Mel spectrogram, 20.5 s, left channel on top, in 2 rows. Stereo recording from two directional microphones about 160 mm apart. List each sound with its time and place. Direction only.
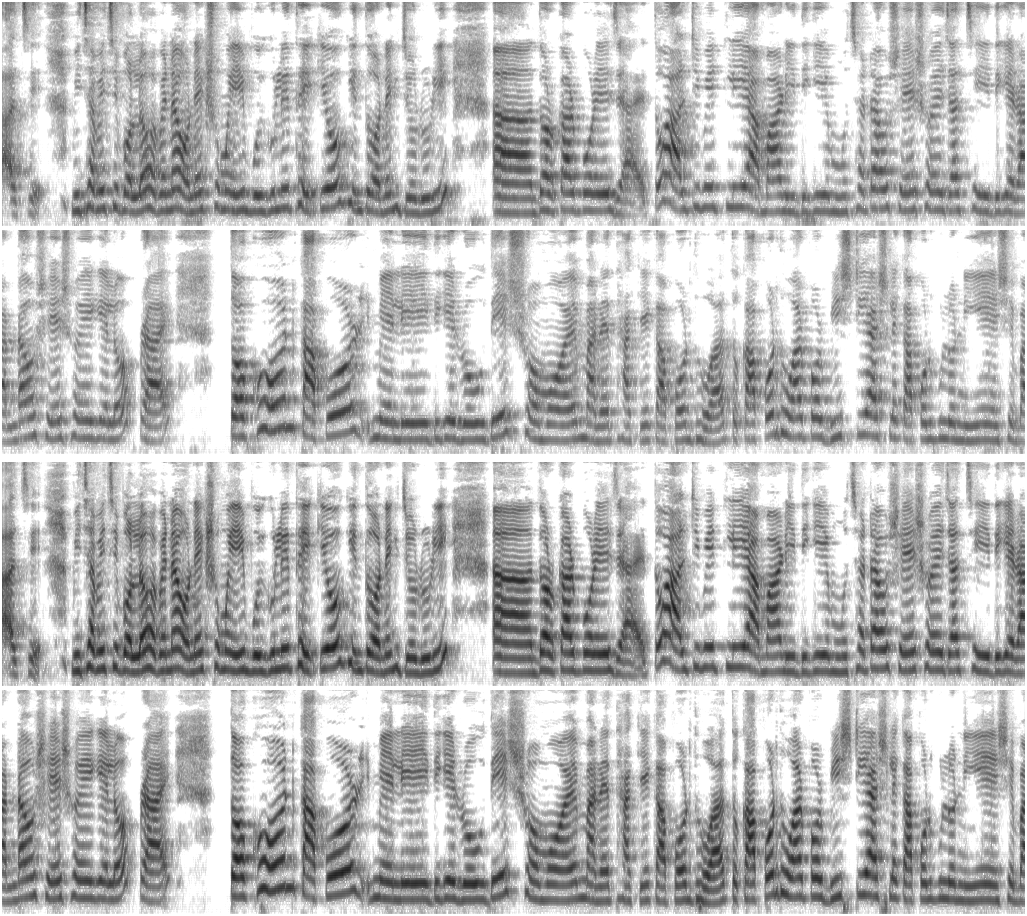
0.7 s speech: 30° right (ahead or behind)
